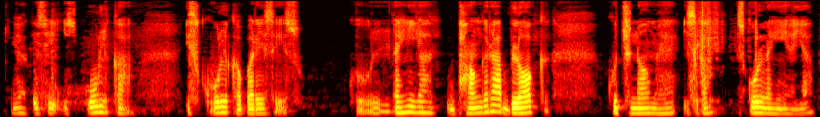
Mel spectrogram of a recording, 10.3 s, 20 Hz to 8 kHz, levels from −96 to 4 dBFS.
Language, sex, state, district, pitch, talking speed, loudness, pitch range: Hindi, male, Bihar, Begusarai, 130 Hz, 125 wpm, -23 LUFS, 125-140 Hz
